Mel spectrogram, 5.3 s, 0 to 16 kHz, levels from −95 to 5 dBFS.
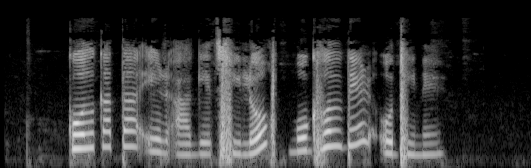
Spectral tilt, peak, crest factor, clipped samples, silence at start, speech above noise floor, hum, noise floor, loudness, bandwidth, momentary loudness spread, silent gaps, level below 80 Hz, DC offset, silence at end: -4 dB/octave; 0 dBFS; 20 dB; under 0.1%; 0.7 s; 54 dB; none; -73 dBFS; -19 LUFS; 11 kHz; 13 LU; none; -48 dBFS; under 0.1%; 0.9 s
